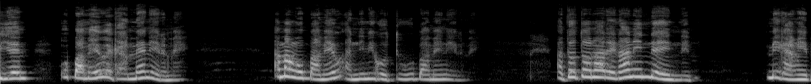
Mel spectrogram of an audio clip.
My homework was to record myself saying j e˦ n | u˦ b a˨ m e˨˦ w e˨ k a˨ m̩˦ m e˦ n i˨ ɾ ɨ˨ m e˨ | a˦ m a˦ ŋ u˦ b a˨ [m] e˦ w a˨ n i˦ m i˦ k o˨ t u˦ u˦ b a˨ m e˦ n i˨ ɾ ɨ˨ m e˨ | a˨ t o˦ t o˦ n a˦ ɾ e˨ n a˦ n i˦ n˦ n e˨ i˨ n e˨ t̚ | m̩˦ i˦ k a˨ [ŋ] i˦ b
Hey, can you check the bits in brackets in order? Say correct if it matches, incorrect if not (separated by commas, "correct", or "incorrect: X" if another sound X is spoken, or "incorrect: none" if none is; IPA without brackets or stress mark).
correct, correct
